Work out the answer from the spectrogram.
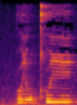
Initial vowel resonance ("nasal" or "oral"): oral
